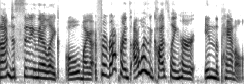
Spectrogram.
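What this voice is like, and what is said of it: Usual voice. Nothing is said of it.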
